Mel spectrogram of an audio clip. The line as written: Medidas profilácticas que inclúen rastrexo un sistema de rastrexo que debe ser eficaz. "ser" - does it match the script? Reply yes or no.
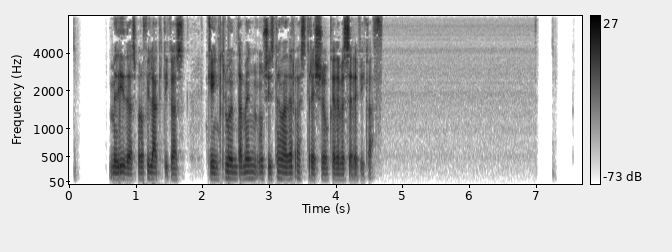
yes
